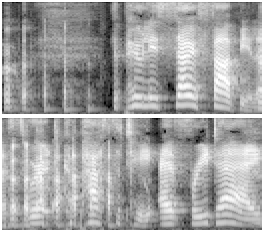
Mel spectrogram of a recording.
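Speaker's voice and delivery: high fake British accent. Retelling a story, voicing a person who turns a newcomer away, fake British accent. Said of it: "a shade of your Club Silencio Dorothy accent".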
